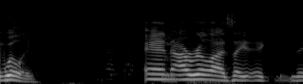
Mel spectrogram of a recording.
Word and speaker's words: Willie: was saying it wrong they say wheelie wheie and I'm saying Willie and I realized they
